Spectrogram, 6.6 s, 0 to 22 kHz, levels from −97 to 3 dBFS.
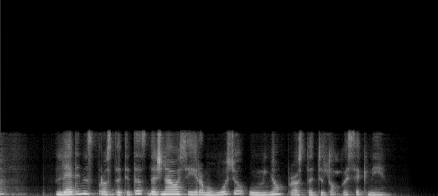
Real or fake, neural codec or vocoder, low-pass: fake; codec, 16 kHz, about 1 kbps, DyCAST, with the encoder's durations; 7.2 kHz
